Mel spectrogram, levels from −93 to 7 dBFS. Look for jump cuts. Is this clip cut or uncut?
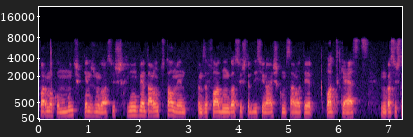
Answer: cut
